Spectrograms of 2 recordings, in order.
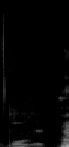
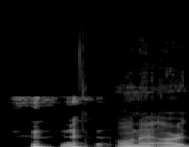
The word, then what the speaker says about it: ONATARTH: So it's called ONATART. The H is your spirit animal, dude. It stands for hentai. Please no. ONATART, the H is silent, but it stands for hentai.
